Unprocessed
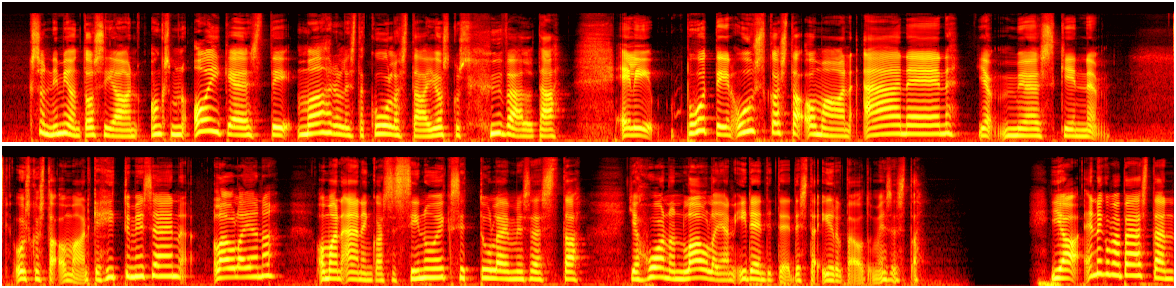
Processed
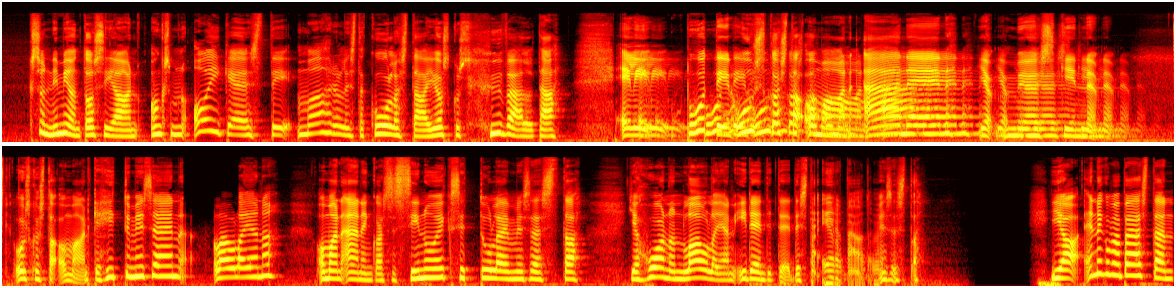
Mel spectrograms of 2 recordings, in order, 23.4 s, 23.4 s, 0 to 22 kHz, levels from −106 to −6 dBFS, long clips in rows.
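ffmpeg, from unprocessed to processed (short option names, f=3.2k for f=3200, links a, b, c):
-filter_complex "[0:a]asettb=1/sr,asplit=3[a][b][c];[a]atrim=end=1.694[d];[b]atrim=start=1.69:end=3.68,asetpts=PTS-STARTPTS,afade=t=in:d=0.004:c=qsin,afade=t=out:st=1.986:d=0.004:c=qsin,acompressor=threshold=-25dB:ratio=6:attack=3.2:release=140:knee=1:detection=peak[e];[c]atrim=start=3.676[f];[d][e]acrossfade=d=0.004:c1=hsin:c2=qsin[g];[g][f]acrossfade=d=0.004:c1=qsin:c2=hsin,asplit=3[h][i][j];[h]afade=t=out:st=6.27:d=0.02[k];[i]asplit=2[l][m];[m]adelay=166,lowpass=f=1.5k:p=1,volume=-3.5dB,asplit=2[n][o];[o]adelay=166,lowpass=f=1.5k:p=1,volume=0.35,asplit=2[p][q];[q]adelay=166,lowpass=f=1.5k:p=1,volume=0.35,asplit=2[r][s];[s]adelay=166,lowpass=f=1.5k:p=1,volume=0.35,asplit=2[t][u];[u]adelay=166,lowpass=f=1.5k:p=1,volume=0.35[v];[l][n][p][r][t][v]amix=inputs=6:normalize=0,afade=t=in:st=6.27:d=0.02,afade=t=out:st=12.03:d=0.02[w];[j]afade=t=in:st=12.03:d=0.02[x];[k][w][x]amix=inputs=3:normalize=0,asettb=1/sr,asplit=3[y][z][aa];[y]atrim=end=13.544[ab];[z]atrim=start=13.54:end=14.1,asetpts=PTS-STARTPTS,afade=t=in:d=0.004:c=qsin,afade=t=out:st=0.556:d=0.004:c=qsin,lowpass=f=1.7k:w=0.5412,lowpass=f=1.7k:w=1.3066[ac];[aa]atrim=start=14.096[ad];[ab][ac]acrossfade=d=0.004:c1=hsin:c2=qsin[ae];[ae][ad]acrossfade=d=0.004:c1=qsin:c2=hsin,asplit=3[af][ag][ah];[af]afade=t=out:st=19.77:d=0.02[ai];[ag]aeval=exprs='val(0)*sin(2*PI*270*n/s)':c=same,afade=t=in:st=19.77:d=0.02,afade=t=out:st=20.49:d=0.02[aj];[ah]afade=t=in:st=20.49:d=0.02[ak];[ai][aj][ak]amix=inputs=3:normalize=0"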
